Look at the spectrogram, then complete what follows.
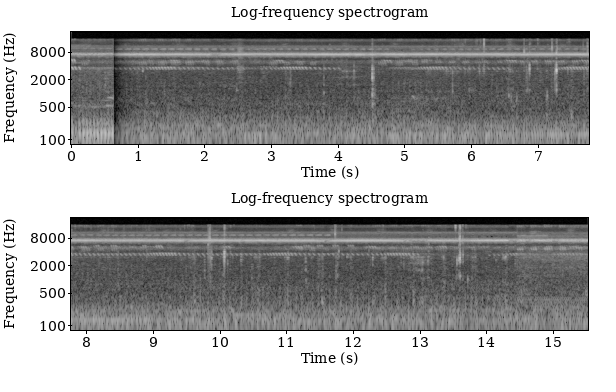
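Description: Insects calling: a steady high-pitched drone with rapid cricket-like trills that start and stop every few seconds. Under them runs a low rumble of background noise, with a few faint clicks. A louder low rumble cuts off abruptly under a second in.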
